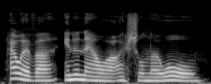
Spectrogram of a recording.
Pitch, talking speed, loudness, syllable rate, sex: 190 Hz, 225 wpm, -16 LUFS, 5.5 syllables/s, female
